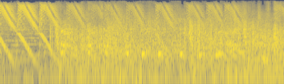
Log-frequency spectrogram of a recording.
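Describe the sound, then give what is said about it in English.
Rapid laser-like zaps from a charger blaster in turbo auto mode open with several quick falling-pitch sweeps, then blur into a dense, continuous noisy barrage with more chirping shots running through it. “Wow, those blasts look puny.”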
